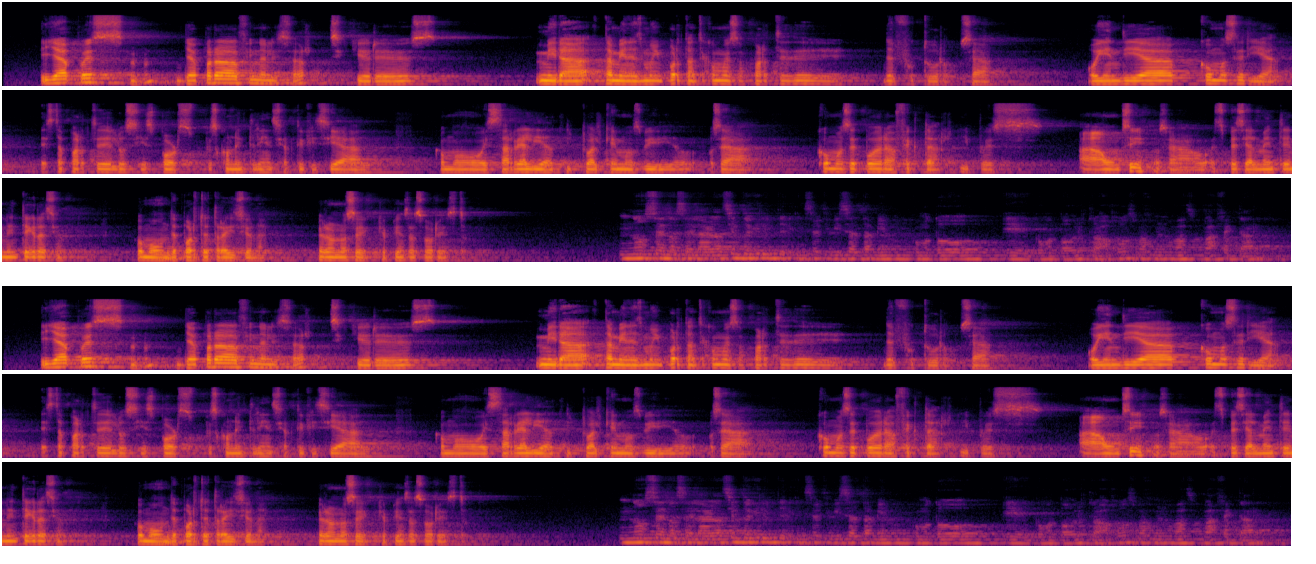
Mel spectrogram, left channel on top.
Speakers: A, on the left (about 60°); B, on the left (about 25°).
A: Y ya
B: sí.
A: pues,
B: tot-
A: ujú, ya para finalizar, si quieres, mira, también es muy importante como esa parte de, del futuro. O sea, hoy en día, ¿cómo sería esta parte de los eSports? Pues con la inteligencia artificial, como esta realidad virtual que hemos vivido, o sea, ¿cómo se podrá afectar? Y pues, aún sí, o sea, o- especialmente en la integración, como
B: ujú.
A: un deporte tradicional. Pero no sé, ¿qué piensas sobre esto?
B: No sé, no sé. La verdad siento que la inteligencia artificial también, como todo, eh, como a todos los trabajos, más o menos va, a va a afectar.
